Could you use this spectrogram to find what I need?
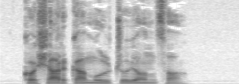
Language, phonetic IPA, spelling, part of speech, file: Polish, [kɔˈɕarka ˌmult͡ʃuˈjɔ̃nt͡sa], kosiarka mulczująca, noun, Pl-kosiarka mulczująca.ogg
